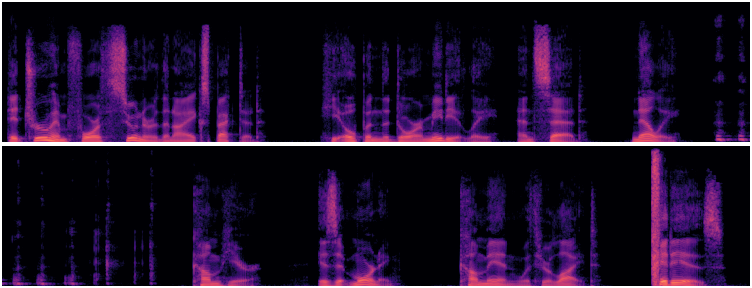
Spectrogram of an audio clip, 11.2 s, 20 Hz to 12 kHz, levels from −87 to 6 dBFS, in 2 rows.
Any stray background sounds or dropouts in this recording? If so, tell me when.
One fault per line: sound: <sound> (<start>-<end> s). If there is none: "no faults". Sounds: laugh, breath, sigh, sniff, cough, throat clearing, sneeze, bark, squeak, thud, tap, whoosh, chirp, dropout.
sound: laugh (5.3-6.8 s)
